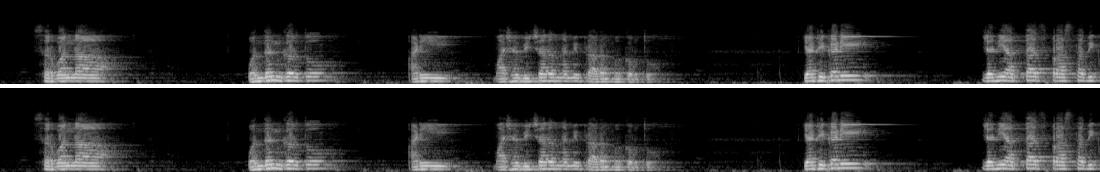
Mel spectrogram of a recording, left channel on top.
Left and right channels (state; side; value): identical; both; correlation 1.00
